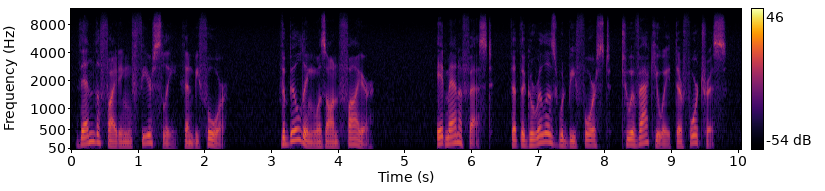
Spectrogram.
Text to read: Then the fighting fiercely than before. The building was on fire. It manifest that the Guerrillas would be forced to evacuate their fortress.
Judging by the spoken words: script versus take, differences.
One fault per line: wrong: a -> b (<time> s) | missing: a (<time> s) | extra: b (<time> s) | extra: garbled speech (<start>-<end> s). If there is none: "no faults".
no faults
